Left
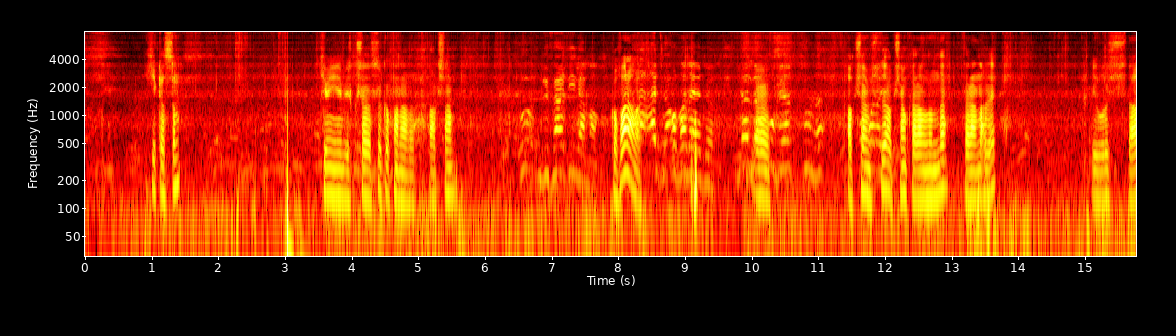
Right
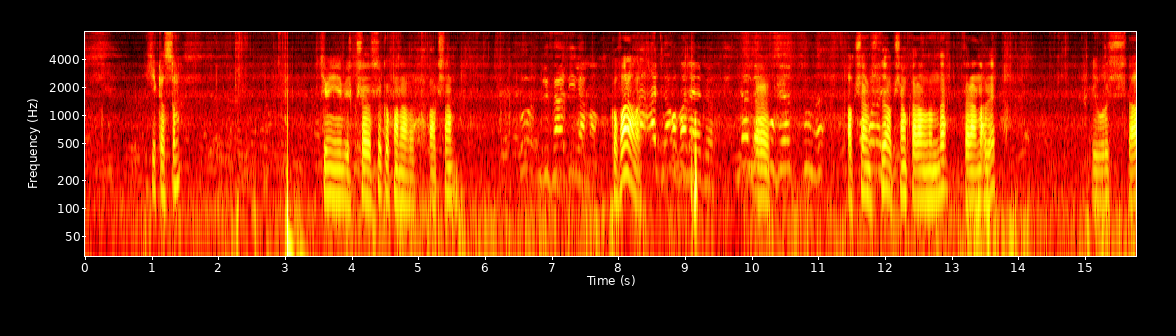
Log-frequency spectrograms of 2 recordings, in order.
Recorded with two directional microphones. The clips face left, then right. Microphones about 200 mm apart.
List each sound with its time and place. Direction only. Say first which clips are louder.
0.9 s speech: even; centre (ahead or behind)
3.5 s speech: right 1 dB; 5° right (ahead or behind)
6.8 s speech: left 1 dB; centre (ahead or behind)
11.3 s speech: even; 5° right (ahead or behind)
15.1 s speech: left 1 dB; 5° right (ahead or behind)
